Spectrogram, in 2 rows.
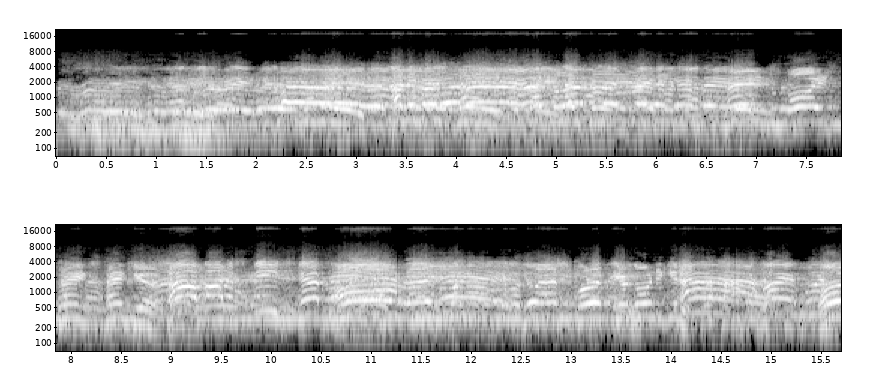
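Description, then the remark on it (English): A large crowd of sailors and ship owners on the steps of the Blue Star Line shipping offices by the busy wharves chatters loudly and continuously, many overlapping voices calling out in a lively, festive hubbub, congratulating Cappy Ricks on his 60th birthday, dense throughout. “On the steps of the Blue Star Line, Cappy Ricks, the president, faces a huge crowd of sailors and ship owners. In typical waterfront fashion, they're congratulating the old-timer on his 60th birthday.”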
